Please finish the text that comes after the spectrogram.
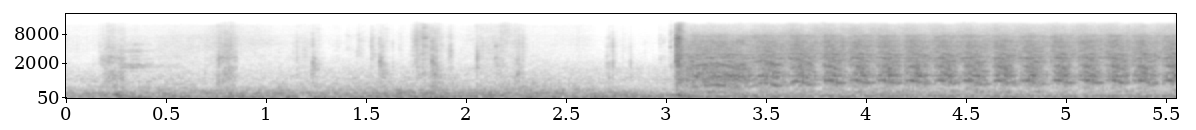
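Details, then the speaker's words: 1977 Chrysler Town & Country wagon with a 440 V8, long abandoned: strong, even cranking about three and a half beats per second that never catches; healthy crank but the engine seems to be getting no fuel. "I don't think it's getting any gas. No, but you hear that crank? It's a healthy crank."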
